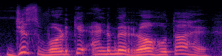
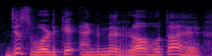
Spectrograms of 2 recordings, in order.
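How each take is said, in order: Both takes have the same delivery.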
